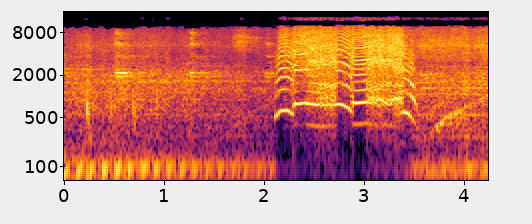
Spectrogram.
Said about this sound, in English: are running alongside the train as it's beginning to stop at the nearby station.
